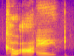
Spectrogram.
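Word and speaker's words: koae: this is pronounced uh COA a it has the a it's not it doesn't use the I sound just I'm just mentioning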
